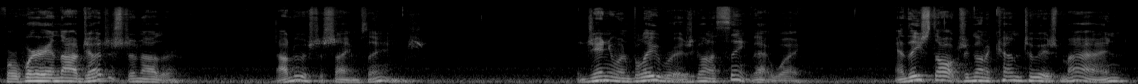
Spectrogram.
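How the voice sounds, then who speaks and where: A man's voice: on the high side, very animated, a little slow, darkish tone. An older man delivers an earnest sermon into a pulpit microphone in a church sanctuary. He presses his points with emphasis, doubling back on words as he goes, and a faint hum of room ambience sits behind him. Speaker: preacher.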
